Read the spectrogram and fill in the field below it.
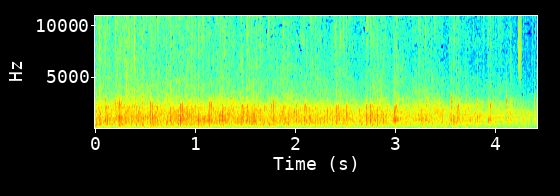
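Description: A crowd applauds steadily, a dense wash of many hands clapping at an even, sustained level for several seconds with no voices rising above it.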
